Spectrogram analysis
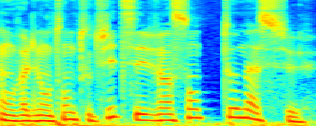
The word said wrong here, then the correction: Thomaset: C'est. Vincent Thomaset. Vincent Thomaset.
